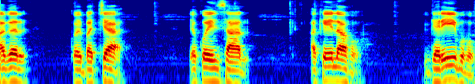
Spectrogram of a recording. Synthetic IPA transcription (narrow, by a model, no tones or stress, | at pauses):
ɐɡɐɾ | koibɐt͡ʃːt͡ʃa | jakojinsaːn | ɐkeːlaɦo̰ | ɡɐɾiːbɦo̰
